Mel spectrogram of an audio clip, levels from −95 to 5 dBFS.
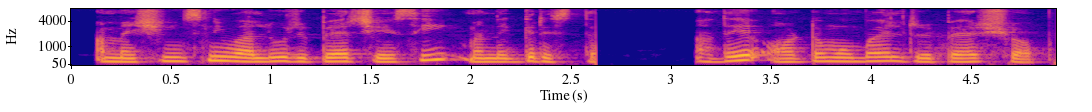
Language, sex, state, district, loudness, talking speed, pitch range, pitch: Telugu, female, Andhra Pradesh, Chittoor, -17 LUFS, 170 wpm, 185-215 Hz, 200 Hz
